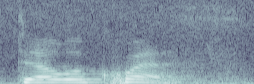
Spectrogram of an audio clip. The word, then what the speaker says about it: deliquesce: Deliquesce.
